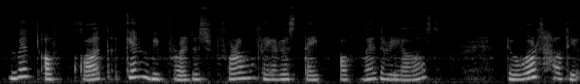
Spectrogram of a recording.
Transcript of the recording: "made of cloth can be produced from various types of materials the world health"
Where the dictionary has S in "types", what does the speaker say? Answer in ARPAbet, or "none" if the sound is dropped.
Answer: none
